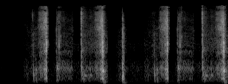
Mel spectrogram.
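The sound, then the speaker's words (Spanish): Knife cutting fruit, a series of short, rasping swishes in a fairly steady rhythm, each building to a brief scrape before cutting off, with no voices. “Cuchillo. Mi papá está cortando las frutas.”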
